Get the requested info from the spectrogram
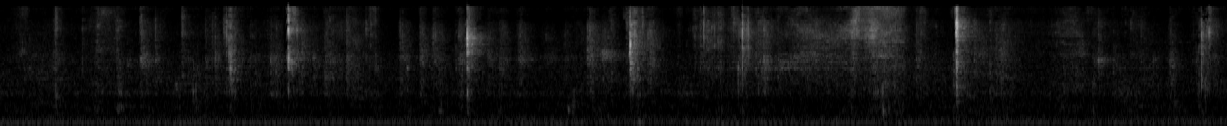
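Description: Close-miked eating: biting into and chewing a grilled sausage, with about five sharp snaps and clicks of the bites and mouth. A steady low hum runs under it.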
